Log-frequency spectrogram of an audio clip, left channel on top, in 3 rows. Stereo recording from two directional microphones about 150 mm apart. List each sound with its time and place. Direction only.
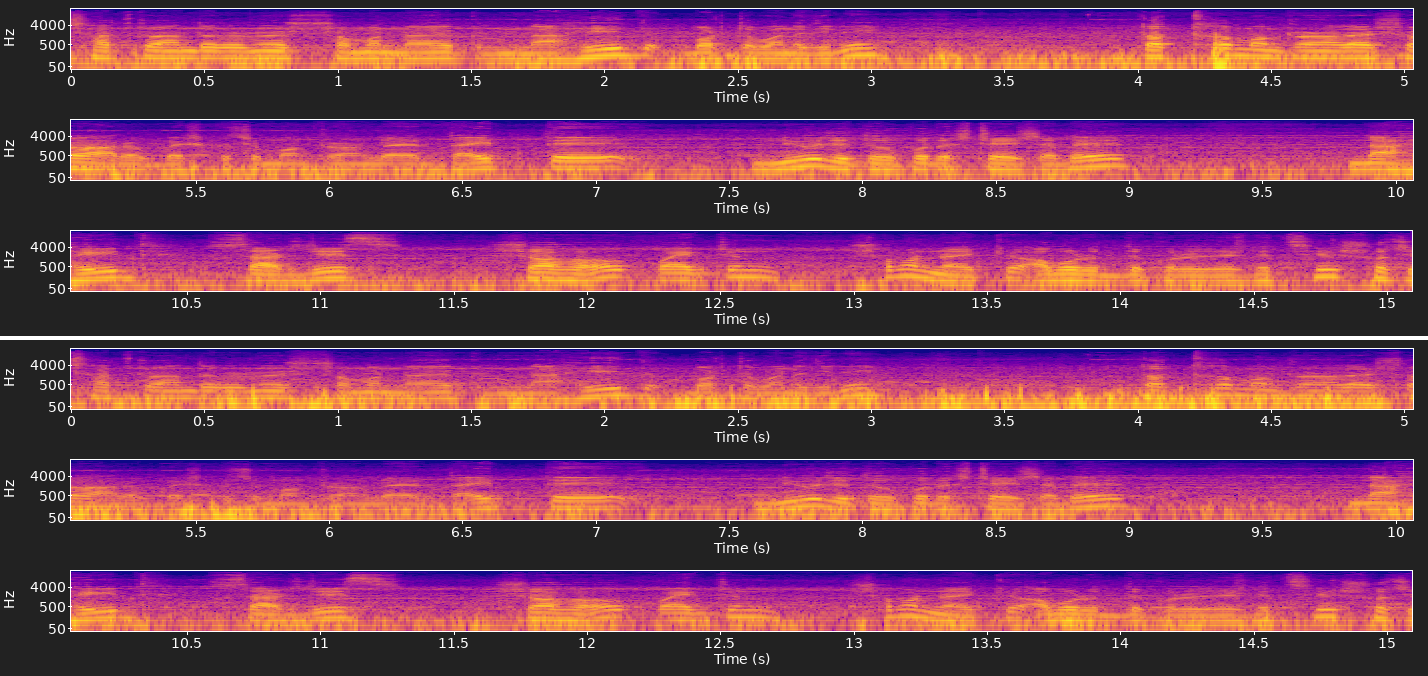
0.0 s speech: 10° left (ahead or behind)
4.3 s speech: 30° left (ahead or behind); by 15.0 s 10° left (ahead or behind)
